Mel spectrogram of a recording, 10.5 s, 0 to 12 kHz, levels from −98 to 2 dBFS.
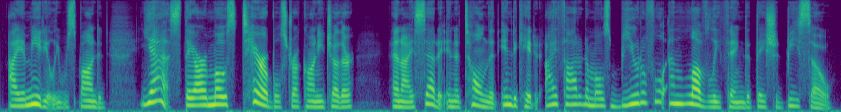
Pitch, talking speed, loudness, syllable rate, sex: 200 Hz, 200 wpm, -19 LUFS, 5.6 syllables/s, female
